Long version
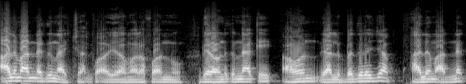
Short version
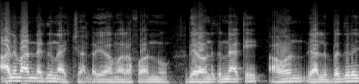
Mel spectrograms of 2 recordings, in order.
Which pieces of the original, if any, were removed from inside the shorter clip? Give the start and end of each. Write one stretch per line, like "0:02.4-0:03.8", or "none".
0:00.9-0:01.1

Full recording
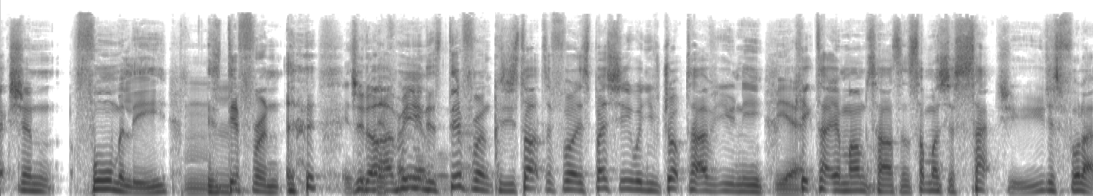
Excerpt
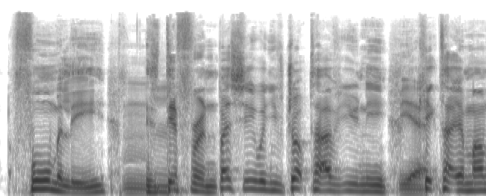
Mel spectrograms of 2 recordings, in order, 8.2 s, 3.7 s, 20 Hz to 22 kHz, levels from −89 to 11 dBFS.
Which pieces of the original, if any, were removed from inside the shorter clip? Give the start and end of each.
0:02.1-0:04.4

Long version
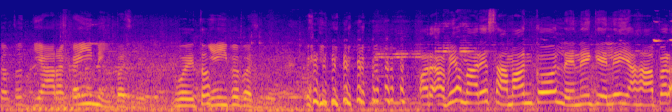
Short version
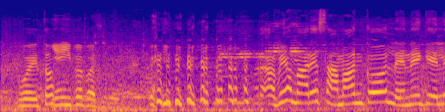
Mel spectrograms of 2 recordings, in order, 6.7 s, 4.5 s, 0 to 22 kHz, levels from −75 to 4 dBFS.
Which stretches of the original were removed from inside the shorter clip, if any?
0:04.1-0:04.3

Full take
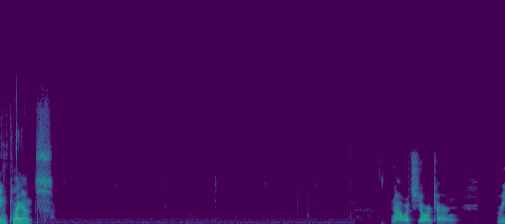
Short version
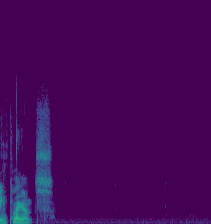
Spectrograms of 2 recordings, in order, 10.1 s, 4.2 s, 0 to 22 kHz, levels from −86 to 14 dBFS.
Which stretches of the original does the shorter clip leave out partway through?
none

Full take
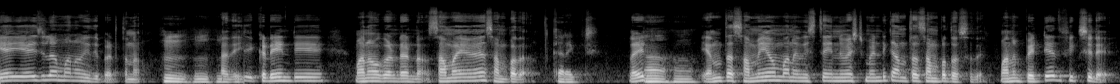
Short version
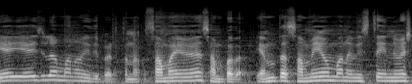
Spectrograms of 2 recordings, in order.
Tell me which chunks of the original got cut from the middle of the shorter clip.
0:01.5-0:04.3
0:05.3-0:07.0

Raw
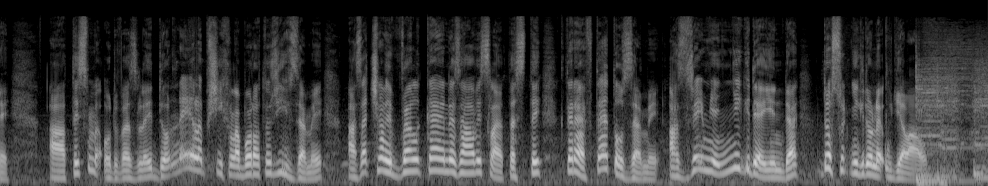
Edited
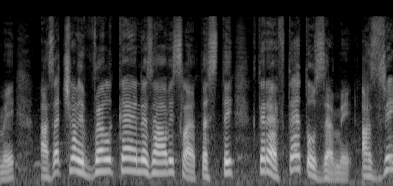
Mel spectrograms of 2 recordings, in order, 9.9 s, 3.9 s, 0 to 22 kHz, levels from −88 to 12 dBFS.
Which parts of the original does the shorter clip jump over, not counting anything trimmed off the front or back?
none

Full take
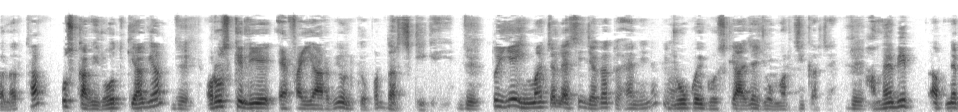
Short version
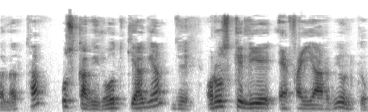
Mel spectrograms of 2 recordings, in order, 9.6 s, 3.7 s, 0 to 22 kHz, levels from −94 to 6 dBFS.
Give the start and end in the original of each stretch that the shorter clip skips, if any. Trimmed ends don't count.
none

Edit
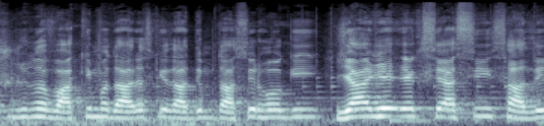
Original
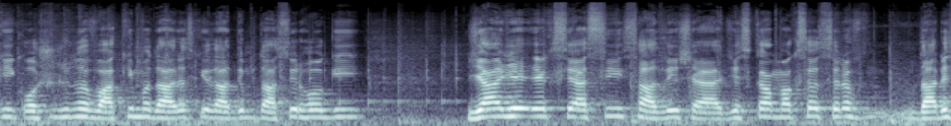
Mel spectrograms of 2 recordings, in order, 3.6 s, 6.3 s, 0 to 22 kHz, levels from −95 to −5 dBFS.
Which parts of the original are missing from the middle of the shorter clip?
0:02.4-0:03.0

